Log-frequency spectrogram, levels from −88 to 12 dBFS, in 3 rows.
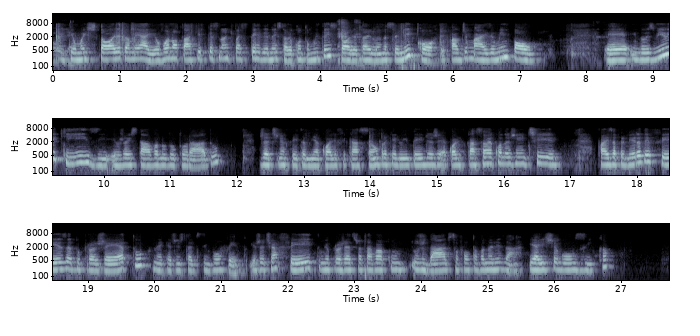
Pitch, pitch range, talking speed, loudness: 195 Hz, 185-210 Hz, 195 wpm, -22 LUFS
